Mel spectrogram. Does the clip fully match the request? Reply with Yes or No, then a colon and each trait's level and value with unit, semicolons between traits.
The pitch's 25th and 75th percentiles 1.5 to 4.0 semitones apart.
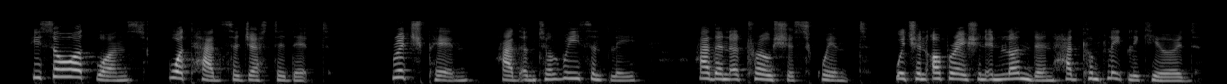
No: wide, 5.5 semitones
